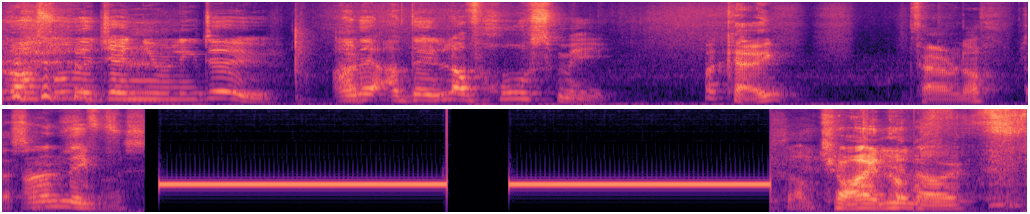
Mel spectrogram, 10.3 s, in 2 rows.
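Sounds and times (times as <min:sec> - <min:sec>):
laughter: 0:00.0 - 0:00.7
speech: 0:00.2 - 0:05.9, 0:09.0 - 0:10.2
censor bleep tone: 0:05.9 - 0:09.0.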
